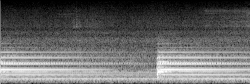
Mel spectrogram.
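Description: Church bells ring late in the afternoon in Chattanooga, Tennessee, where several churches and chapels chimed five times. A deep church bell tolls slowly, its rich ringing hum fading before a second strong strike rings out and lingers. No voices, just the resonant bell.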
